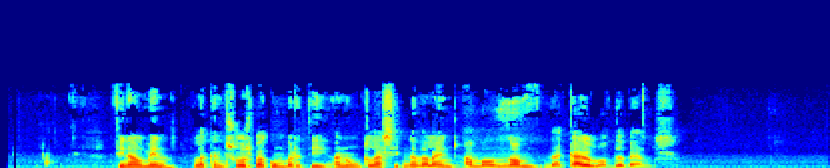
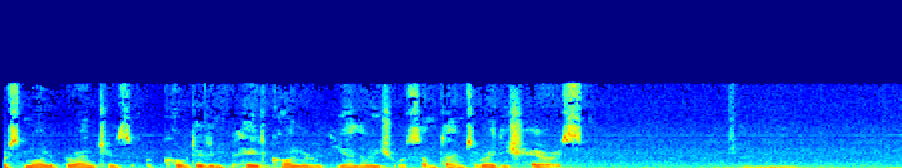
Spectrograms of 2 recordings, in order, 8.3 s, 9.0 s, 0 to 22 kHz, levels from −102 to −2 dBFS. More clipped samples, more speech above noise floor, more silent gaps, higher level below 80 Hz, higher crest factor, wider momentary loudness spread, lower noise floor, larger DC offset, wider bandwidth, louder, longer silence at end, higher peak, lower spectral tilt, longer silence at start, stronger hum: neither; first, 45 dB vs 29 dB; neither; second, -58 dBFS vs -46 dBFS; about the same, 20 dB vs 18 dB; first, 21 LU vs 14 LU; first, -66 dBFS vs -56 dBFS; neither; about the same, 11.5 kHz vs 11.5 kHz; first, -22 LUFS vs -29 LUFS; first, 1.6 s vs 0 s; first, -2 dBFS vs -12 dBFS; about the same, -5.5 dB/octave vs -6 dB/octave; first, 0.45 s vs 0.05 s; neither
